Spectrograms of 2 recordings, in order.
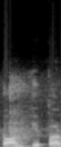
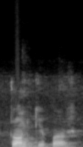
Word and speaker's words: Tonkeeper: আসসালামু আলাইকুম আজকে আমরা দেখব টনকিপার ওয়ালেট কিভাবে ডাউনলোড ইনস্টল এবং ওয়ালেট ক্রিয়েট করতে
